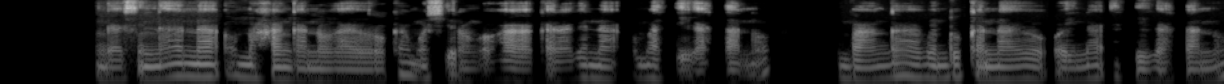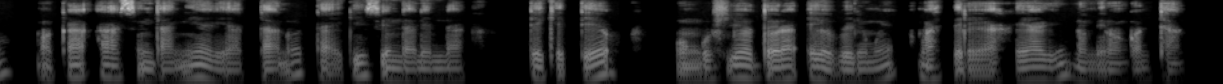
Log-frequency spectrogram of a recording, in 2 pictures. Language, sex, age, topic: Oshiwambo, male, 18-24, finance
